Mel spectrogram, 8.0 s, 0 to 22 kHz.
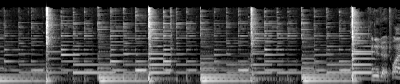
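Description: Takamine steel-string acoustic guitar fingerpicked: a lick on the high E string, pulled off from the 12th to the 9th fret, then the 10th and 9th frets on the B string over an open A bass, repeated with a fresh bass note about once a second.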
